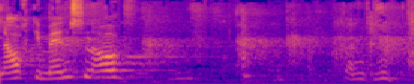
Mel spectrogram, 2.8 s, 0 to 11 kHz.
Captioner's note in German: Vereinzelter Beifall BÜNDNIS 90/DIE GRÜNEN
